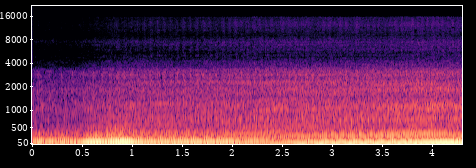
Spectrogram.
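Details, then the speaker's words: 1990 Dodge Grand Caravan V6 after fuel rail rebuild, light throttle blips: low even rumble with no misfire, seemingly running on all six cylinders. Still a little clanky, owner suspects a lifter that may quiet after a heat cycle. "sounds like we're running on all six I think"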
